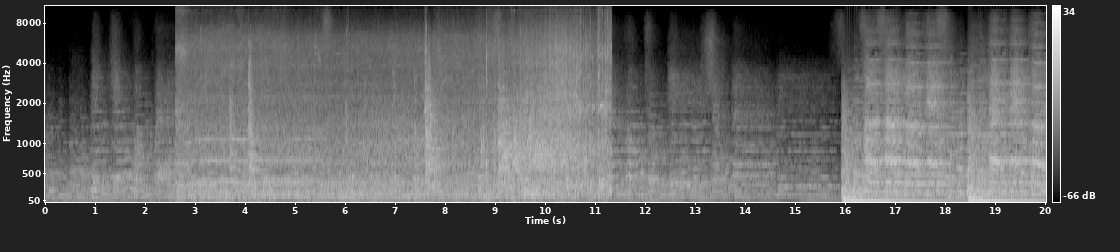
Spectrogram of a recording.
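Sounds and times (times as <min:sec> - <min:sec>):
heavy machinery rumbling: 0:02.6 - 0:11.4
debris crunching and clattering: 0:06.9 - 0:11.4.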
